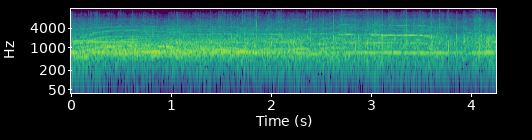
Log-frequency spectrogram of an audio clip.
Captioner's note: applause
